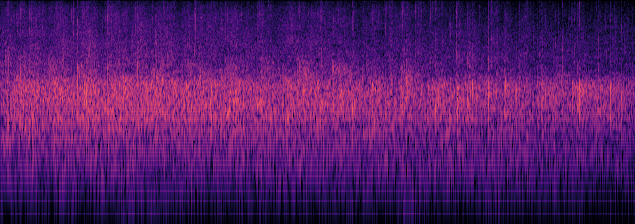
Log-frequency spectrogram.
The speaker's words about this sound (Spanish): Y si tú lo reconoces, yo quiero invitarte a que tú le des un aplauso fuerte a Él.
